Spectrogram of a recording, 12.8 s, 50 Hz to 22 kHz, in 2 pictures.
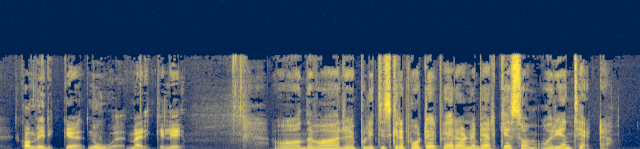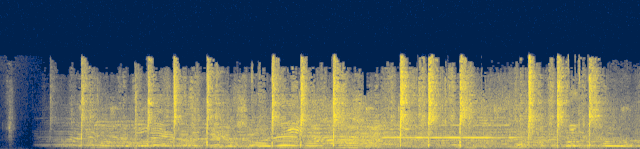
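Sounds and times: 
speech: 0.2 - 6.2
crowd of demonstrators shouting at police at an outdoor protest: 6.8 - 12.7.

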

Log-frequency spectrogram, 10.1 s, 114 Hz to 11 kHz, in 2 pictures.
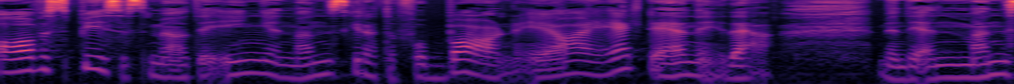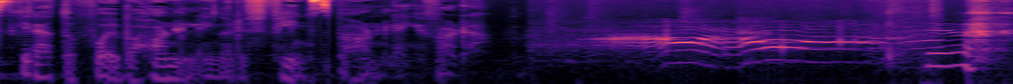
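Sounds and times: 
speech: 0.0 - 7.6, 9.7 - 10.1
baby fussing and whimpering through a baby monitor: 8.0 - 9.8.

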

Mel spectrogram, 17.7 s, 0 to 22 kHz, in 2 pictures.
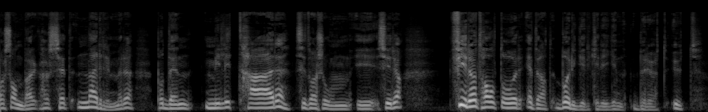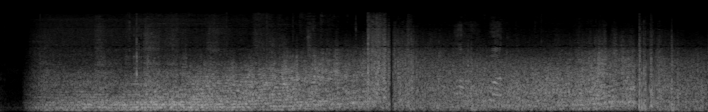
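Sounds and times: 
speech: 0.0 - 9.5
barrel bomb dropped from a helicopter in Syria falling through the air: 9.2 - 17.6
sharp cracks: 10.4 - 17.6.

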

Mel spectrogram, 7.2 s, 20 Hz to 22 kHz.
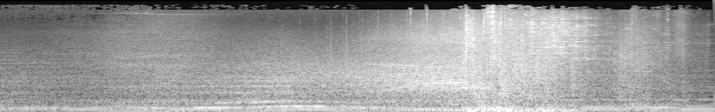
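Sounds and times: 
speeding car engine roaring: 0.0 - 7.0
car crash impact with shattering: 4.0 - 7.1.

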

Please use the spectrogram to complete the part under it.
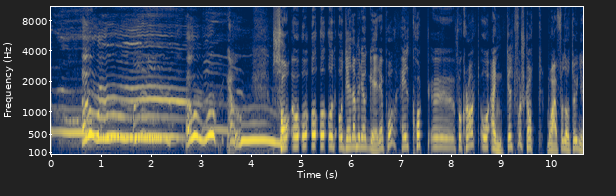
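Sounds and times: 
voice imitating a wolf howling at the moon: 0.0 - 5.6
speech: 4.6 - 4.9, 5.6 - 10.6.

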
